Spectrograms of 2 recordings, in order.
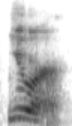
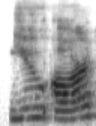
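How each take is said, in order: First: The words are squeezed into one short syllable. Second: Both words are said fully and separately.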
